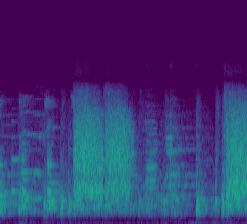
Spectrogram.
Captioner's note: gunshots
